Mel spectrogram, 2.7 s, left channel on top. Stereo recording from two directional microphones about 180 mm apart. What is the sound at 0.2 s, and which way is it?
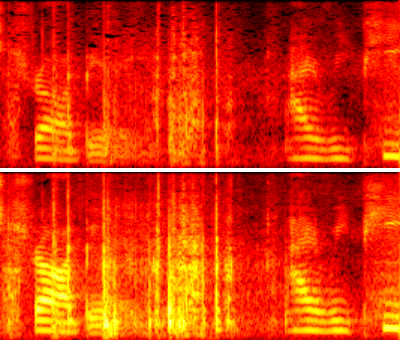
Speech, 15° left (ahead or behind).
